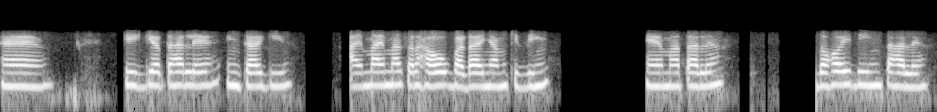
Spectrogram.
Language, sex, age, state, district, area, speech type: Santali, female, 18-30, West Bengal, Purba Bardhaman, rural, conversation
